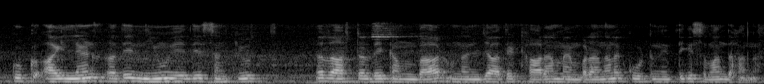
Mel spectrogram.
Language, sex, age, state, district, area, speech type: Punjabi, male, 18-30, Punjab, Patiala, rural, read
